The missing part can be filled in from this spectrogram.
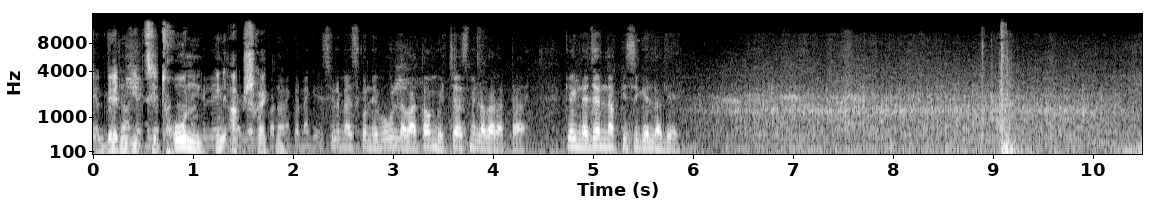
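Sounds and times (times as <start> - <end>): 
speech: 0.0 - 6.1
old Ambassador taxi engine rattling and clattering: 6.0 - 10.3.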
